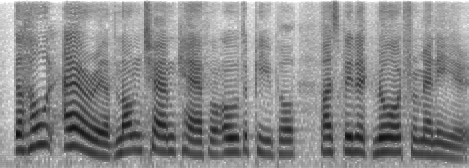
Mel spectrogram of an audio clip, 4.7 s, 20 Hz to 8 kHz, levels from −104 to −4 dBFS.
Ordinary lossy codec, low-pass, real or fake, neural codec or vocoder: none; none; fake; codec, 16 kHz, 0.5 kbps, FunCodec, trained on Chinese and English, 25 frames a second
